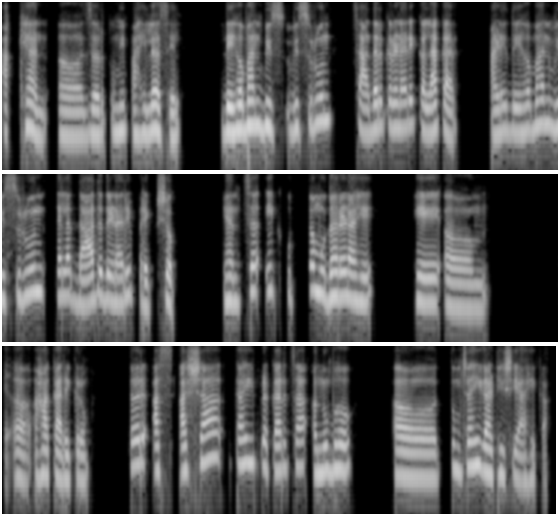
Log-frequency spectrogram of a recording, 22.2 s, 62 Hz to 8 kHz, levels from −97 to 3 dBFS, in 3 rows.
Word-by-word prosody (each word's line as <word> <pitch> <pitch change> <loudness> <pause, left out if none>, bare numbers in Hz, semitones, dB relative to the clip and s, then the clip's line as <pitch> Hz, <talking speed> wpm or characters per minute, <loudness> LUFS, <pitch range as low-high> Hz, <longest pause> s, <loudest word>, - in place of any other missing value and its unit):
आख्यान 195 -2 0 0.2
अ, 165 -1 -2
जर 175 -1 +1
तुम्ही 195 +1 -1
पाहिलं 180 +3 +3
असेल, 165 -3 -2 0.6
देहभान 205 +4 +6
विस 215 -5 +1
विसरून, 230 +6 0 0.4
सादर 205 +1 +4
करणारे 215 +1 +1
कलाकार 195 -2 +3 0.5
आणि 180 +3 -1
देहभान 200 +5 -1
विसरून 235 +5 -1 0.2
त्याला 235 +1 +1
दाद 195 +3 +2
देणारे 205 +1 +1
प्रेक्षक, 175 -4 0 0.7
ह्यांचं 210 +7 0
एक 275 -1 -5
उत्तम 265 +2 -1
उदाहरण 235 0 +4
आहे, 210 -2 +3 0.6
हे 195 -2 +2
अं, 170 -2 -3 1.1
अ, 185 -2 -1 0.2
हा 195 0 +3
कार्यक्रम. 170 -1 0 0.6
तर 260 +3 +3
अस 220 0 +1
अशा 275 +7 +4 0.4
काही 275 +1 +1
प्रकारचा 235 +1 0
अनुभव 220 +3 +1 0.7
अ, 180 -2 +1 0.2
तुमच्याही 245 +3 +1
गाठीशी 200 -3 +1
आहे 165 +1 -4
का? - - -12
205 Hz, 110 wpm, -22 LUFS, 185-230 Hz, 1.1 s, देहभान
